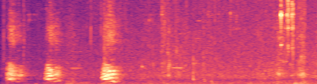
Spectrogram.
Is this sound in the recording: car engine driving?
no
